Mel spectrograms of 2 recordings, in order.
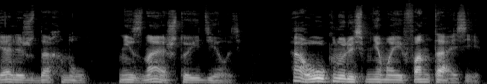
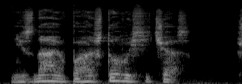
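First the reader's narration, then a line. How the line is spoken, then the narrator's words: Whispered mumbling. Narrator (Russian): шепотом забубнил владыка Николай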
